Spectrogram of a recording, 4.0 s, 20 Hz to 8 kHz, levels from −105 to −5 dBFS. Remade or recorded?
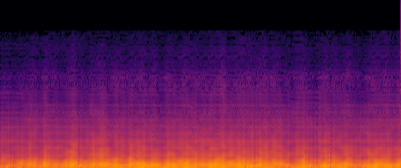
remade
